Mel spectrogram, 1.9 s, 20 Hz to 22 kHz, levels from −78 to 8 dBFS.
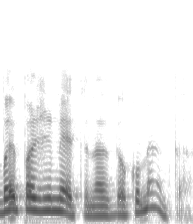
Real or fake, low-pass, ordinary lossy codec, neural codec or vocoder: fake; 7.2 kHz; AAC, 48 kbps; codec, 16 kHz, 8 kbps, FunCodec, trained on LibriTTS, 25 frames a second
